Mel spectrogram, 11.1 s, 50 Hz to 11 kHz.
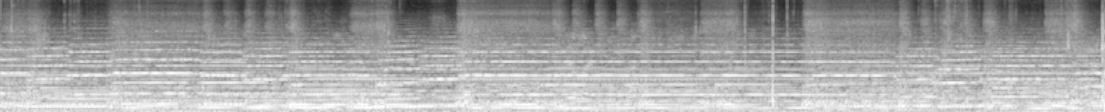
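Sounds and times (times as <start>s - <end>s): brass band music: 0.0s - 11.0s.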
